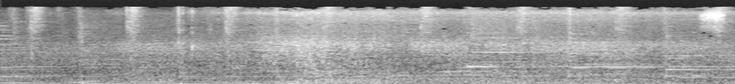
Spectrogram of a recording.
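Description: Steady wash of ocean surf heard from nearby on the coast near Shishikui Station, Japan, a continuous broadband roar with gentle swells and some wind, no one speaking.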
